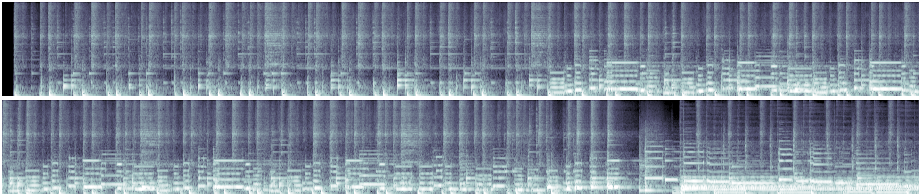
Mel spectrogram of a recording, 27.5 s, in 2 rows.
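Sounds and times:
samba music: 0.2s - 27.5s.

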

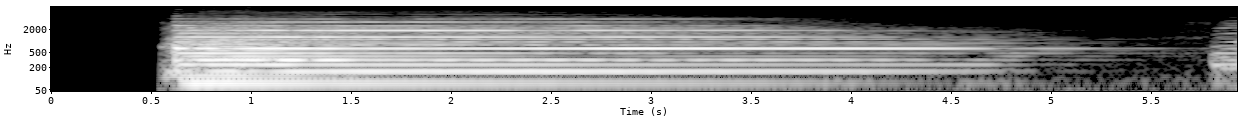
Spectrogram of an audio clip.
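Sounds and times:
trio playing: 0.6s - 4.8s.

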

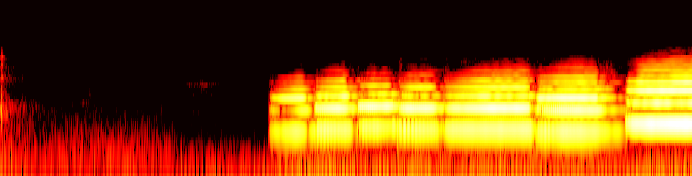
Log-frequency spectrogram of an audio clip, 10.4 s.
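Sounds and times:
orchestral trombone excerpt from a symphony in D minor: 4.1s - 10.3s.

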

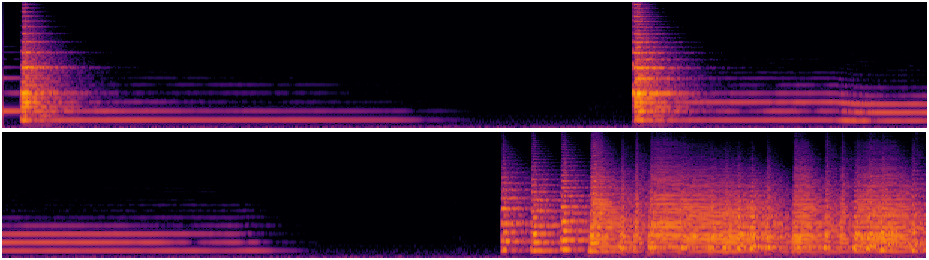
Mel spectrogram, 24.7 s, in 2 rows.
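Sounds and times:
brass quintet: 0.0s - 5.4s, 8.4s - 16.0s, 19.0s - 24.6s.

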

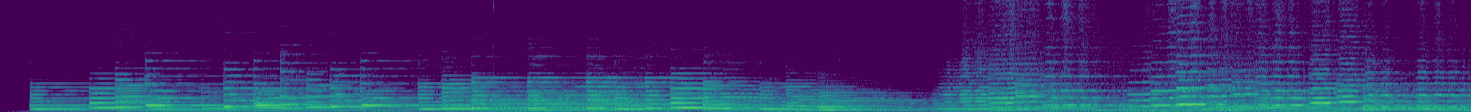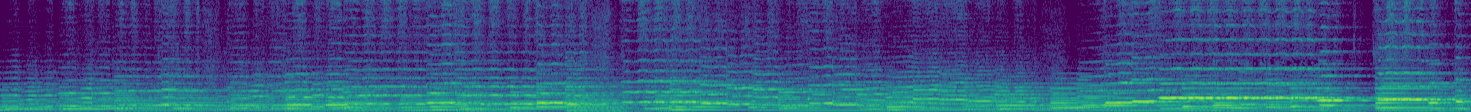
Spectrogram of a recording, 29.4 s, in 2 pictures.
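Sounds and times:
flute and piano sonata, cheerful movement: 0.3s - 29.4s.

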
